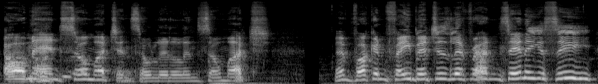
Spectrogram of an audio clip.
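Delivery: loud, animated bragging; boisterous, rambling Rock figure. Acted. Rock telling Ozav what he has been up to, boisterous ramble. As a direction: ramble loudly to an old pal. Game master plays Rock.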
